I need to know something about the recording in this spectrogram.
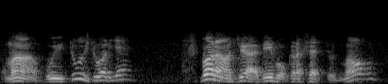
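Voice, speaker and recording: A man's voice: on the high side, big pitch swings, brisk. An actor playing a proud, prickly rural father in a 1950s television drama, blunt and rustic, with a Quebec French accent. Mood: indignant. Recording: muffled, faintly noisy 1950s television soundtrack.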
